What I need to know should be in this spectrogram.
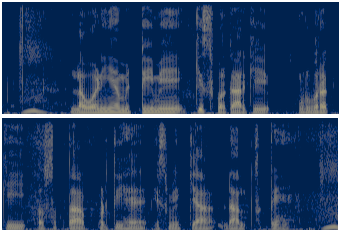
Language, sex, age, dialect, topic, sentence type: Hindi, male, 31-35, Garhwali, agriculture, question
